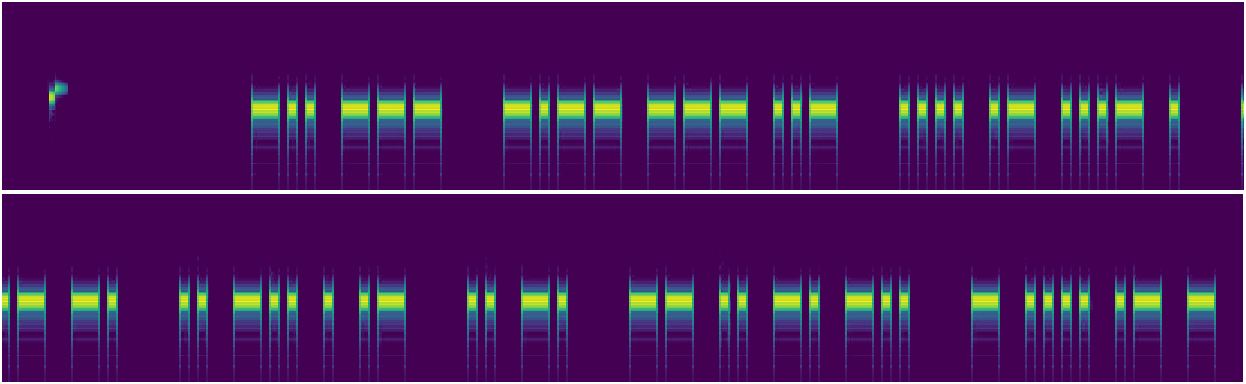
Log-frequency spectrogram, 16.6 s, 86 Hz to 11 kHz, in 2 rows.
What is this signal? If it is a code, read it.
Morse code, heard as a keyed tone, about 20 wpm, 700 Hz. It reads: DO YOU HAVE AN IDEA IN MIND THAT
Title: Sentences with 9-Word Phrases - 20wpm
